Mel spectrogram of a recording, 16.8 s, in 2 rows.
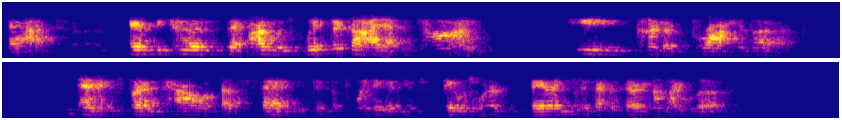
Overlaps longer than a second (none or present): none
